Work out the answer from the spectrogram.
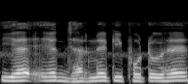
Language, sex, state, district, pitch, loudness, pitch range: Hindi, male, Bihar, Gaya, 175 Hz, -15 LUFS, 160-175 Hz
